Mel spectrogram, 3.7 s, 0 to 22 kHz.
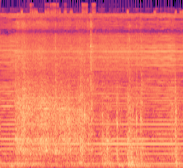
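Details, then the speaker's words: RCA SJT 400 CED player opened up, mechanism not self-ejecting: steady electric buzz with a few ticks and no loading movement; loading motor straining against a bad belt. Owner believes the unit was dropped. "okay so the mechanism is not working right now which makes this really fun using this thing"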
